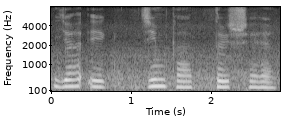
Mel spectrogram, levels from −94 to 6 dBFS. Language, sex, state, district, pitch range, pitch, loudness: Hindi, female, Mizoram, Aizawl, 200-225 Hz, 210 Hz, -15 LUFS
